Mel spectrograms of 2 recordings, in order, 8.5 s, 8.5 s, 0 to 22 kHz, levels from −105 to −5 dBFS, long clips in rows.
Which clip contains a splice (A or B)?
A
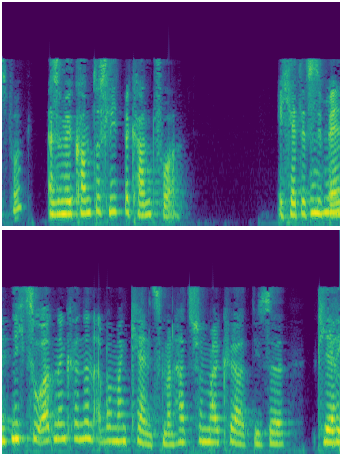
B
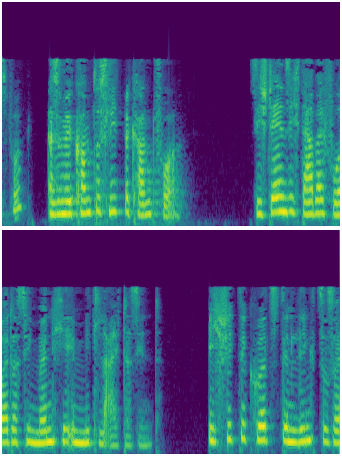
B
